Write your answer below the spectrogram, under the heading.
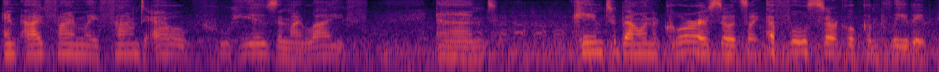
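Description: A woman with a New England accent speaks at a fairly slow pace with ordinary pitch variation. Noticeable background noise and audible room echo come through. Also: medium pitch for a woman. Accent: New England American. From US, Worcester, Massachusetts. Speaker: tour organiser and explorer's relative. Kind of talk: outdoor interview.

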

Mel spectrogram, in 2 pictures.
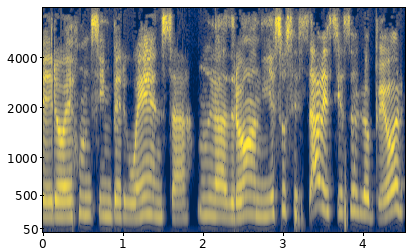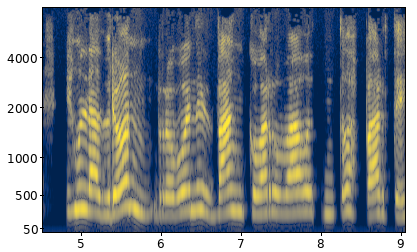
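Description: A woman with a Chilean accent talks at a fairly slow pace in a high pitch with ordinary pitch variation and hardly any pauses, the sound dry and close with no echo over a quiet background. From rural central Chile. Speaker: actress. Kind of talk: casual interview.

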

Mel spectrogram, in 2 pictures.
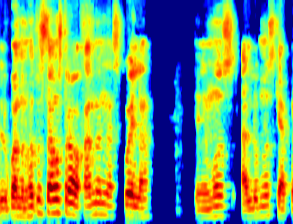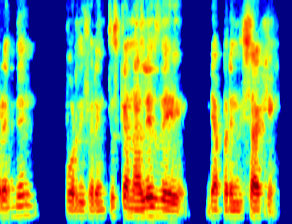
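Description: The man's voice has a dark, mellow tone and a fairly high pitch with ordinary variation. He speaks at a moderate pace. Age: 20s. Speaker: schoolteacher, podcast co-host. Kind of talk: casual chat.

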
